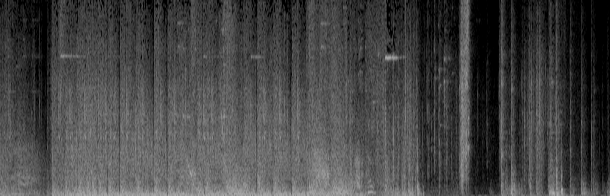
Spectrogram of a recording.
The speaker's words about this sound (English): A man springs out with a machine gun. kills him and three others.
